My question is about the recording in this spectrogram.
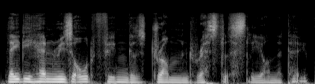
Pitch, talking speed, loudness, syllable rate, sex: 105 Hz, 170 wpm, -18 LUFS, 5.5 syllables/s, male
